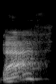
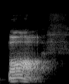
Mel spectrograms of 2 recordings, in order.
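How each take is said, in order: First: The vowel is low and at the front. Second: The vowel is low and further back. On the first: "my pronunciation" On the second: "something more like"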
